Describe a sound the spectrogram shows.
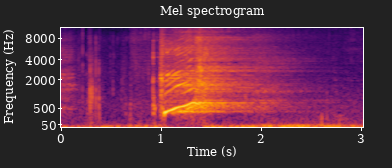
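A man lets out a loud, satisfied exclamation close by.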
